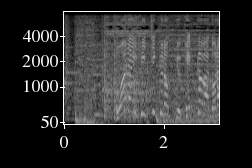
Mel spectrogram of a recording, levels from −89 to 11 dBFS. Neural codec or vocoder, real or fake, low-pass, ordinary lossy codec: vocoder, 44.1 kHz, 128 mel bands every 512 samples, BigVGAN v2; fake; 7.2 kHz; none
